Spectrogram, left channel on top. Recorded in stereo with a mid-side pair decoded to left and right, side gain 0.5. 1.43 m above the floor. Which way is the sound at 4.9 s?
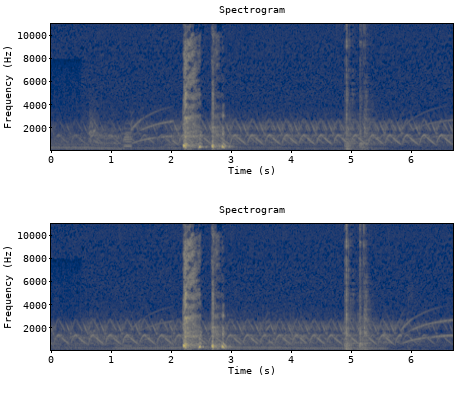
60° right.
